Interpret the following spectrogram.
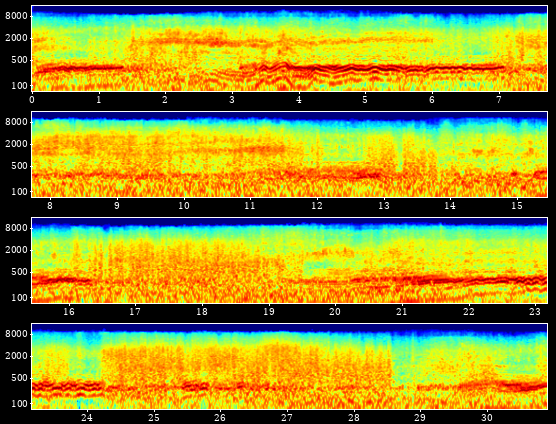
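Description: Off-road racing motorcycle's engine heard from the rider's helmet camera, its pitch rising and falling over and over as the rider opens and closes the throttle and shifts along the dirt course.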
